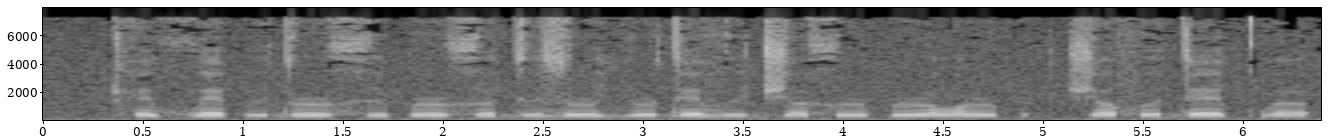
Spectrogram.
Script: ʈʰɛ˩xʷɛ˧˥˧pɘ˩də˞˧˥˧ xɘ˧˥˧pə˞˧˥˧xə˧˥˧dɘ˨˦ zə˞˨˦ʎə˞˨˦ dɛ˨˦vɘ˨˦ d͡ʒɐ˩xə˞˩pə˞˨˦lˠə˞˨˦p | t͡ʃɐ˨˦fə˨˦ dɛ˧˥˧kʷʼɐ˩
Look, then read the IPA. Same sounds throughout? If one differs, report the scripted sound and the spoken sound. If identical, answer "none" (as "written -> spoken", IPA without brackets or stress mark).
none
